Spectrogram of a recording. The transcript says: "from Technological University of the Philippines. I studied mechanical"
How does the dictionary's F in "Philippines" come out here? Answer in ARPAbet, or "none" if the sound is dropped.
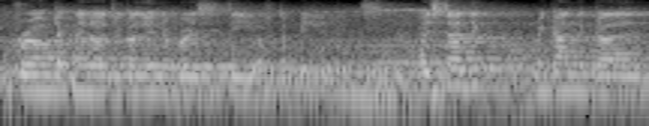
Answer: P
